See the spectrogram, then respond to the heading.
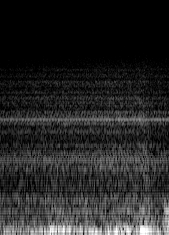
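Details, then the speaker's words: Chinese diesel heater running on waste oil; a low rough roar with an unsteady pulse, then wavering swooping whistles, caused by carbon buildup sitting over the exit of the burn chamber. "So it burnt that much last night before it started acting up. The heater's making some really weird noises."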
